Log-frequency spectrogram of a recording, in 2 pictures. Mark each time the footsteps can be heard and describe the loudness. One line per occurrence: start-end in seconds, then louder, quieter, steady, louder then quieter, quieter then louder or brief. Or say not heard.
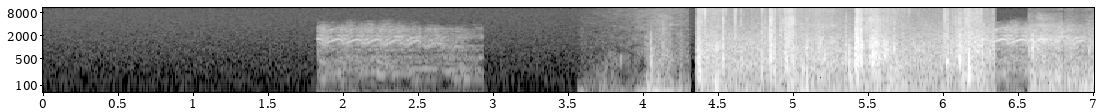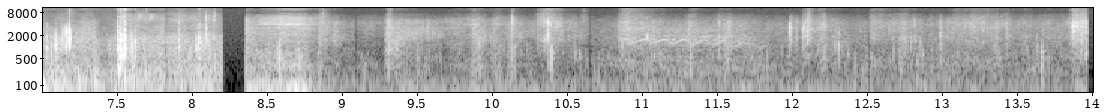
4.0-13.9 quieter.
